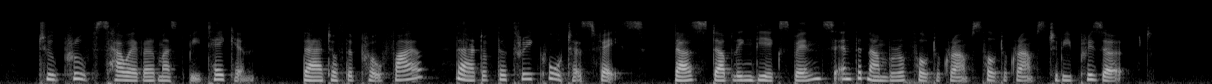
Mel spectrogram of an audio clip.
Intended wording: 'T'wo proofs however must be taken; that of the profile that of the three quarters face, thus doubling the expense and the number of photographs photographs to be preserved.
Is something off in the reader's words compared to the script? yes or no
no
